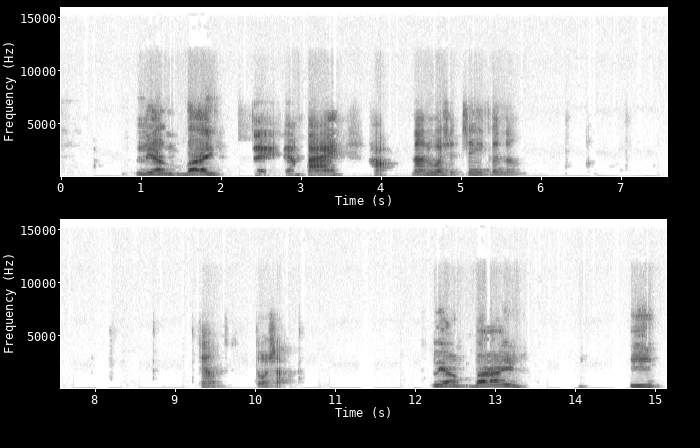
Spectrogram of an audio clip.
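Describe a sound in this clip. A young man speaks calmly through an online call, with pauses between phrases.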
